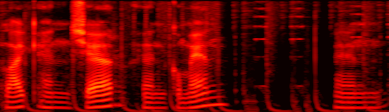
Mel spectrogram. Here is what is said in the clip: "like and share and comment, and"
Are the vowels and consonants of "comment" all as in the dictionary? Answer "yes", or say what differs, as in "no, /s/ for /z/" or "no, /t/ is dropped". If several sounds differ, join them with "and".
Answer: no, /t/ is dropped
